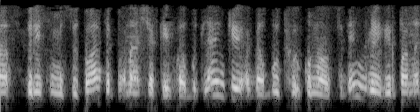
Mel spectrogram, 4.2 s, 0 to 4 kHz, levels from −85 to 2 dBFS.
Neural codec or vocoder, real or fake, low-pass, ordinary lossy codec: vocoder, 22.05 kHz, 80 mel bands, WaveNeXt; fake; 3.6 kHz; MP3, 24 kbps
